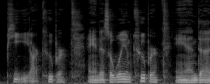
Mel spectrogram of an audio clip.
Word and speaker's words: Cowper: Now it's spelled Cowper, Cowper, but you pronounce it Kooper, Cooper.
